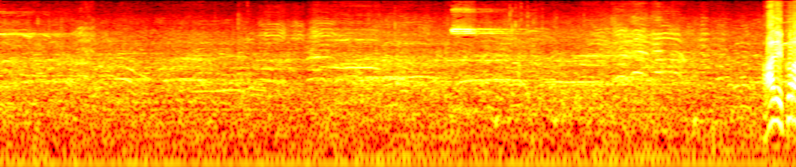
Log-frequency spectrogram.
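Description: A large crowd murmurs and chants in a stadium.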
